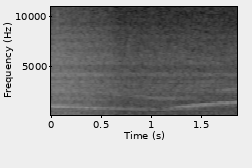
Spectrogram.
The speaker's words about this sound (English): hold for siren.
